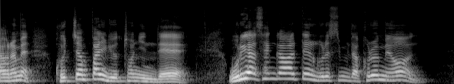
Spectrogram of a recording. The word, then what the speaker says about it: 뉴턴: 뉴턴이 기본 단위는 아닙니다. 글자가 한 글자로 되어 있다 해도 기본 단위는 아닙니다. 자, 그러면 9.8 뉴턴인데 우리가 생각할 때는 그렇습니다.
